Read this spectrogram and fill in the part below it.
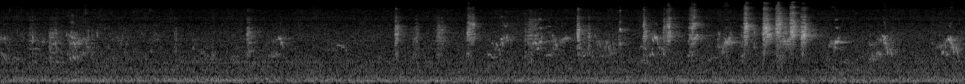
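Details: Two budgerigars of different colours give rapid, scratchy chirps and squeaky warbles in a busy, irregular stream.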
